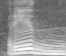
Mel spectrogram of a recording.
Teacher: kita rokhawahkan karena dhad dia huruf rokhawah.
